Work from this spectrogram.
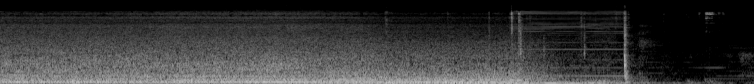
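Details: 1994 Toyota 5-speed four-wheel-drive pickup, 149,000 miles, first start after sitting 8 years following new fuel pump and cleaned tank: steady, even low idle with no knocks or misses, then clean shutoff; sounds pretty good, normal idle.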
